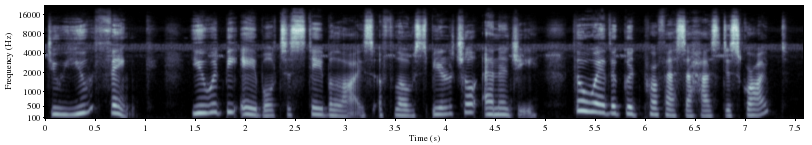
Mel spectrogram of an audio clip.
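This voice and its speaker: A woman playing a soft-spoken ageless queen. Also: medium pitch, expressive, moderate pace, close to an everyday voice. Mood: inquiring. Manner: soft, gentle and wistful. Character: immortal elegant queen, soft-spoken blood mage. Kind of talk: audio drama acting.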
